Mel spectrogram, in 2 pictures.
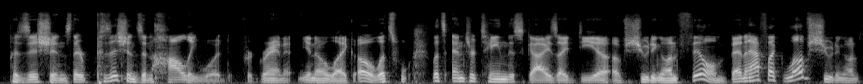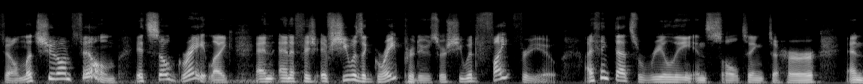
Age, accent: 30-49, American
